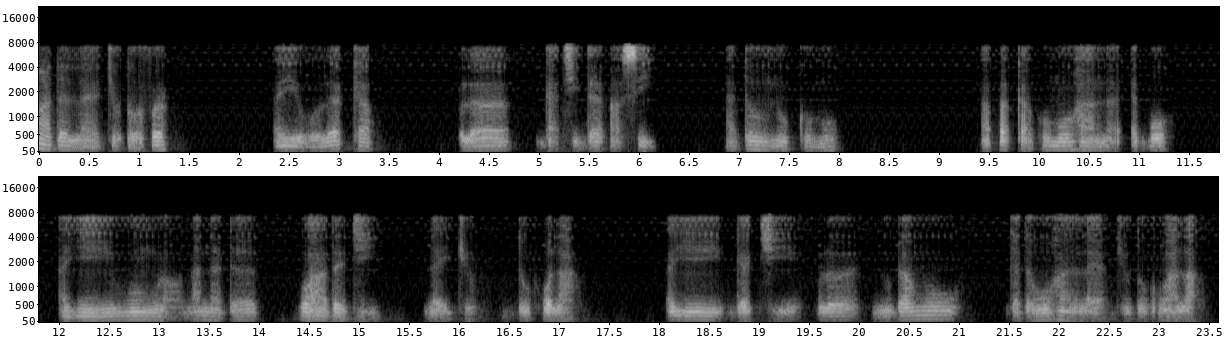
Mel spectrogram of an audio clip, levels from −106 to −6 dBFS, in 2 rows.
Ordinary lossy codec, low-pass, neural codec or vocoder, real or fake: Opus, 24 kbps; 7.2 kHz; codec, 16 kHz, 0.4 kbps, LongCat-Audio-Codec; fake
